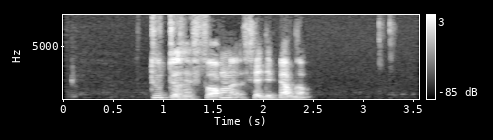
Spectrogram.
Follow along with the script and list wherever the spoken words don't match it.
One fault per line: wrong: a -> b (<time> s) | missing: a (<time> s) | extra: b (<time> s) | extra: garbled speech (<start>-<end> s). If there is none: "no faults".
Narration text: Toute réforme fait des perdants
no faults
